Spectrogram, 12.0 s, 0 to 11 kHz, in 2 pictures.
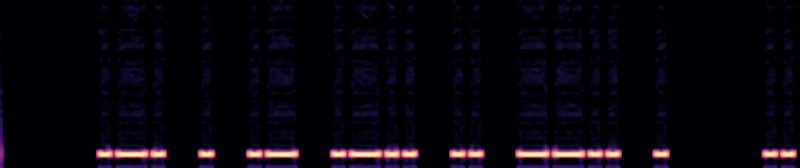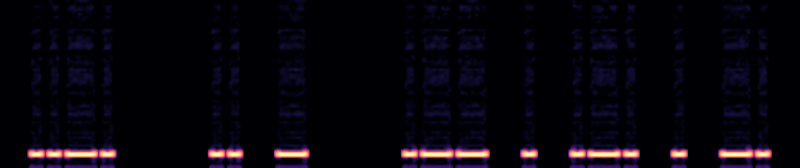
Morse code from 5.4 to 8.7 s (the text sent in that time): IF IT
